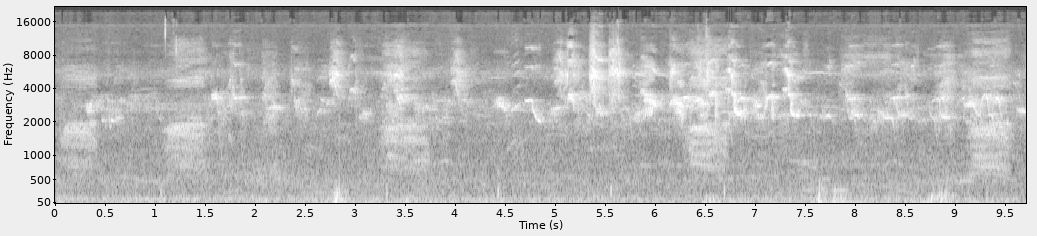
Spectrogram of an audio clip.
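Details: Dawn birdsong in Jilani Park, Lahore: scattered chirps and short whistles from several birds, more spaced out than a full chorus, with occasional soft broadband rustles.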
